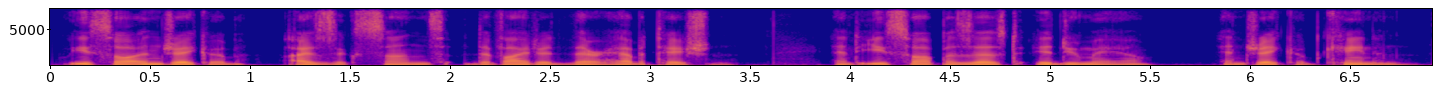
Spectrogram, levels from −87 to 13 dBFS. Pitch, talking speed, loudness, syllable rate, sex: 110 Hz, 140 wpm, -20 LUFS, 5.6 syllables/s, male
